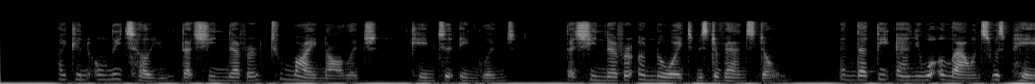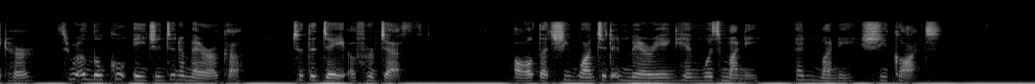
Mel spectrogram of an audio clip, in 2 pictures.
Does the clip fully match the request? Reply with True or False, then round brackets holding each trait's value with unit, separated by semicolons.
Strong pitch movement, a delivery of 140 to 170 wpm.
True (6.2 semitones; 155 wpm)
